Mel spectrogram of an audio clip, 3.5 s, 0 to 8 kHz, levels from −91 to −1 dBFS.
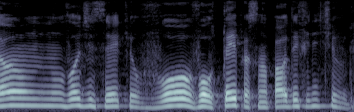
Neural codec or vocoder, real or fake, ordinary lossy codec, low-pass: codec, 16 kHz, 16 kbps, FreqCodec, larger model; fake; none; none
